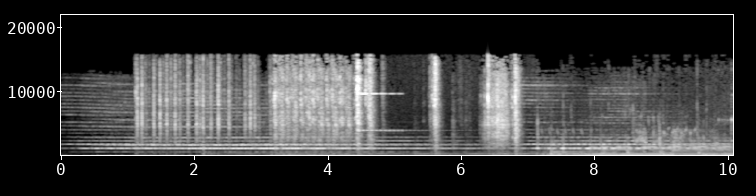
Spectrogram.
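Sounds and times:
held music drone: 0.0 - 10.0
typewriter clacks: 1.1 - 4.8.

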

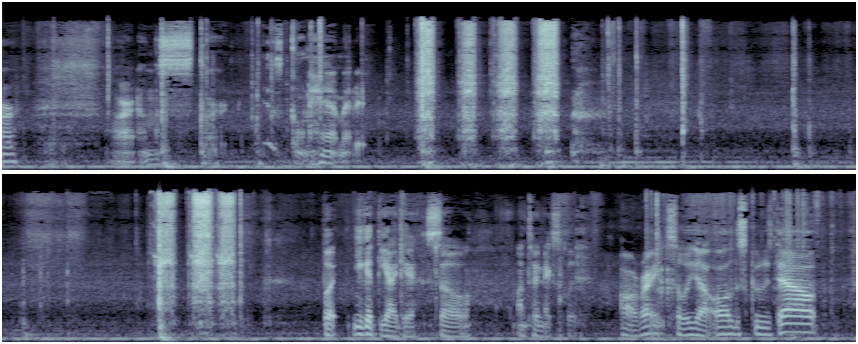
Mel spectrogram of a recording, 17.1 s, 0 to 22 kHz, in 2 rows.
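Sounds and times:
cordless drill driving screws: 4.1 - 5.6, 10.0 - 10.9.

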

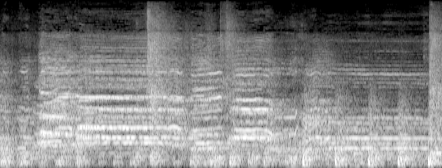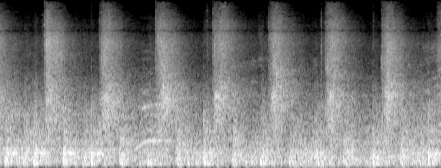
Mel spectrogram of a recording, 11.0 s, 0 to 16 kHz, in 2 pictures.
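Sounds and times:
skin drum beaten with sticks: 0.0 - 11.0
group hand claps: 1.7 - 3.3, 5.4 - 11.0.

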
